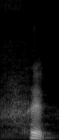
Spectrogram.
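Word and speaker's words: Z: Basically জেড কে German ভাষায় কি বলি? সেট না? জি তাহলে এখানে সেট।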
